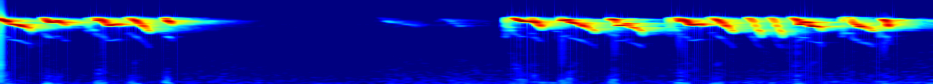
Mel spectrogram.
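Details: White-eye from Indonesia singing a persistent 'ngalas' song to provoke rival white-eyes: a short run of high, rapid downslurred notes, a pause with a few soft chips, then a longer dense string of chirps.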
